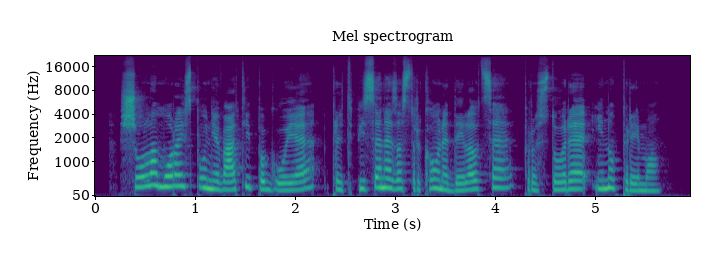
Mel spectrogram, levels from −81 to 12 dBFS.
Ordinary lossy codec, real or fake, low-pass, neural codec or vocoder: none; fake; none; vocoder, 44.1 kHz, 128 mel bands, Pupu-Vocoder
